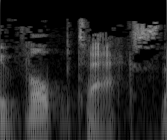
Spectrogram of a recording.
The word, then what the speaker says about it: Vulptex: If one of these Voltices is called a Vulptex. That's the singular pronunciation.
